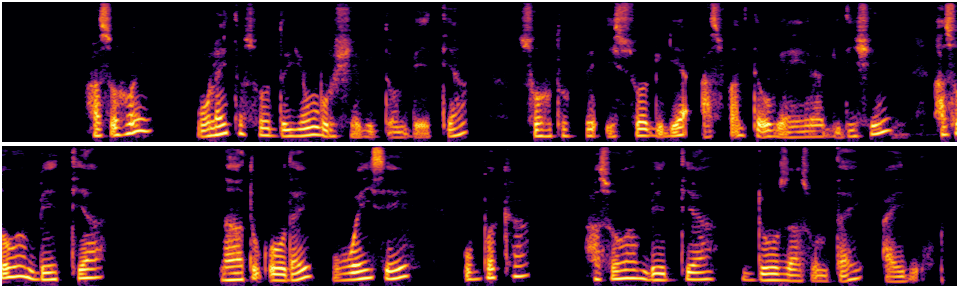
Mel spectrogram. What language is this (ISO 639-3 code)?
wal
